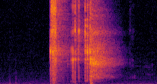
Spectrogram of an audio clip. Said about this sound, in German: Du hast Nüsse geknackt mit deiner Arschbacke.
